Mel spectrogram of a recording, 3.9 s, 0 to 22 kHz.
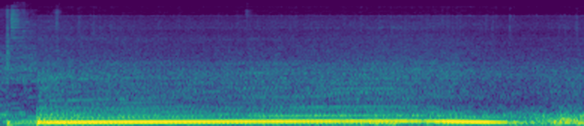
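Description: Engine of Robotnik's combat vehicle in the video game Sonic the Hedgehog 2, a loud, steady low droning whir that starts abruptly, holds for about three seconds, then dips and fades.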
